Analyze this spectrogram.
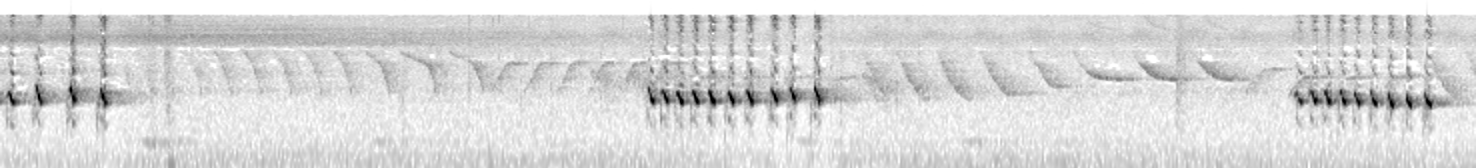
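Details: Yellow-vented bulbul, called trucuk locally: three bursts of quick, evenly spaced chirps, ten or so notes each, roughly every four seconds, with soft higher calls from other birds in between.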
